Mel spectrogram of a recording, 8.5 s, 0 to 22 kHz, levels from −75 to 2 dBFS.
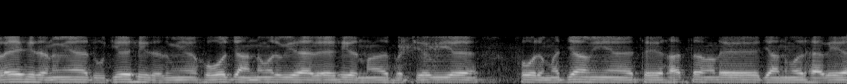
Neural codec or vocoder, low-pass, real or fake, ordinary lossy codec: codec, 16 kHz, 8 kbps, FunCodec, trained on Chinese and English, 25 frames a second; 3.6 kHz; fake; none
